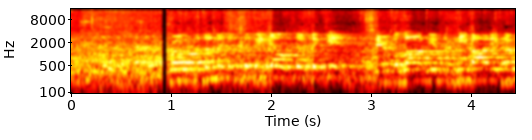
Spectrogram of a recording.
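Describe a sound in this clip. A man speaks loudly and clearly to a crowd.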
